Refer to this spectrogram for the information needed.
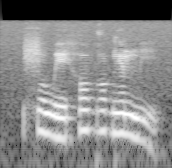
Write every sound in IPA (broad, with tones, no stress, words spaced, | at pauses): fo˦we˧ hɔ˦ɡɔ˦ɡɛ̃˦ mi˦˨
